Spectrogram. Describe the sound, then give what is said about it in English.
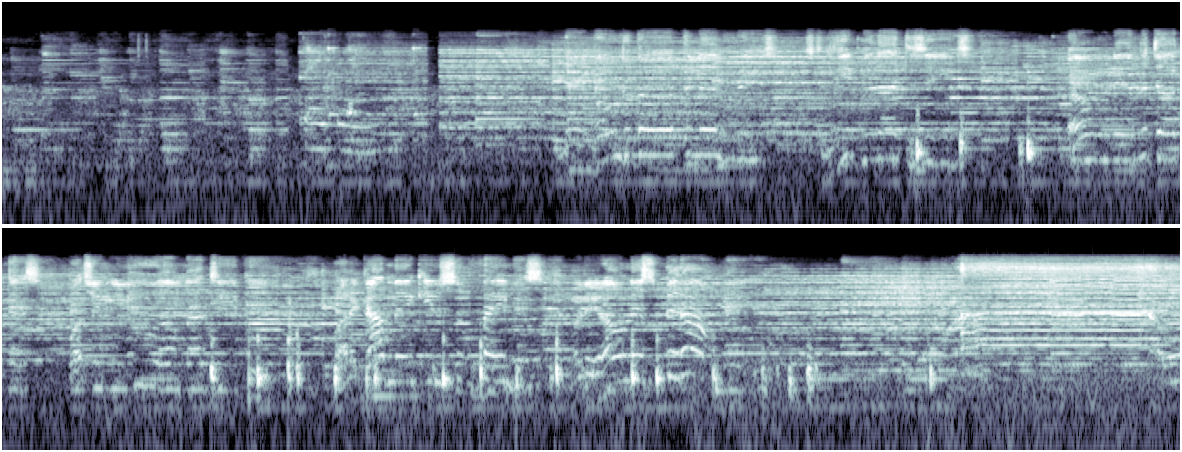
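A song plays steadily at full volume, with dense layered tones and a voice-like melody weaving through, building slightly louder toward the end. “The title of the song is called …. And I really like this song.”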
